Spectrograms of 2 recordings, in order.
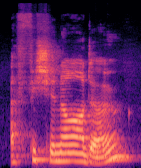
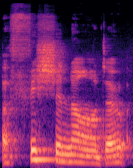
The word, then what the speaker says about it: aficionado: In English, we pronounce it aficionado. So we say aficionado, aficionado. So it's actually 5 syllables.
